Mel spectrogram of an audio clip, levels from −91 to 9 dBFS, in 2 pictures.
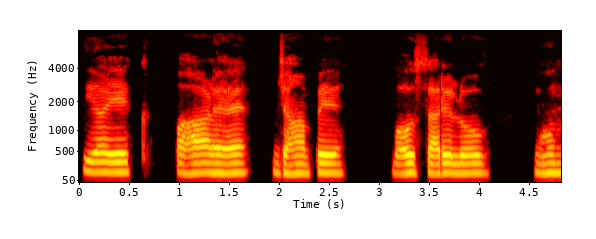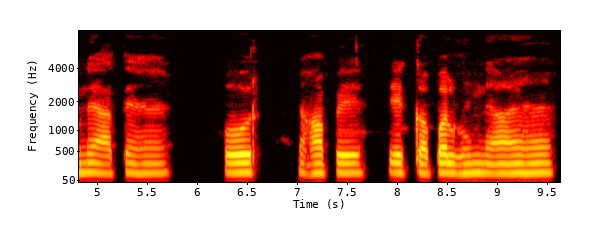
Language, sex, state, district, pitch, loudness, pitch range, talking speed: Hindi, male, Bihar, Lakhisarai, 145 Hz, -22 LUFS, 140-150 Hz, 130 wpm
